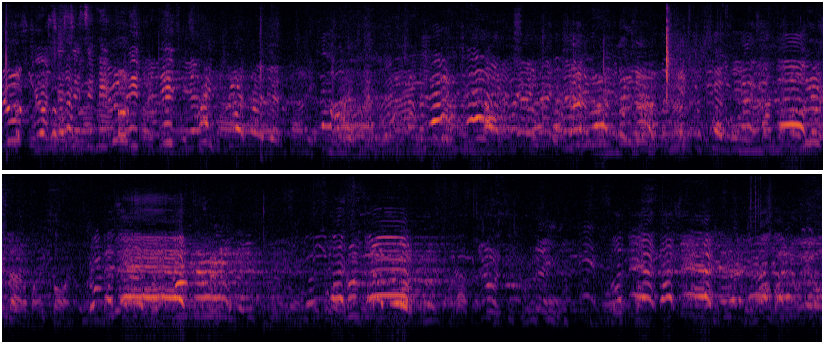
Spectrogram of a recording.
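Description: Several people talking over one another, loud and continuous, with one sharp click about six and a half seconds in.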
